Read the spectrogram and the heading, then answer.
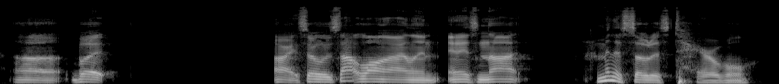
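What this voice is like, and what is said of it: Noticeable regional accent. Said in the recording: “I get asked of my accent every day almost. Where are you from?”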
